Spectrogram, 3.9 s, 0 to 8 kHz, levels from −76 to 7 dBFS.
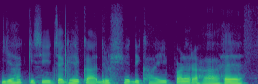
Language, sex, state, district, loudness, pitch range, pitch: Hindi, male, Jharkhand, Ranchi, -17 LUFS, 115-130 Hz, 120 Hz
